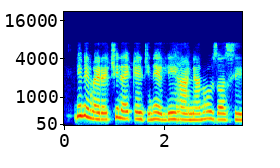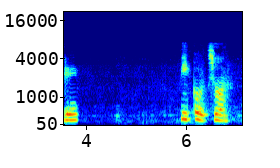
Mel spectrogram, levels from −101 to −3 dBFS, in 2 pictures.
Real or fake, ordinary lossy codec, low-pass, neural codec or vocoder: fake; none; 7.2 kHz; codec, 44.1 kHz, 1.7 kbps, Pupu-Codec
